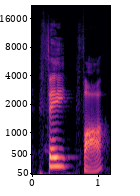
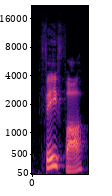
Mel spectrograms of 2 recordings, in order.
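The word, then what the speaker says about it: 非法: So, fei fa in Chinese pronunciation is fei fa. Fei fa, different right here.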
